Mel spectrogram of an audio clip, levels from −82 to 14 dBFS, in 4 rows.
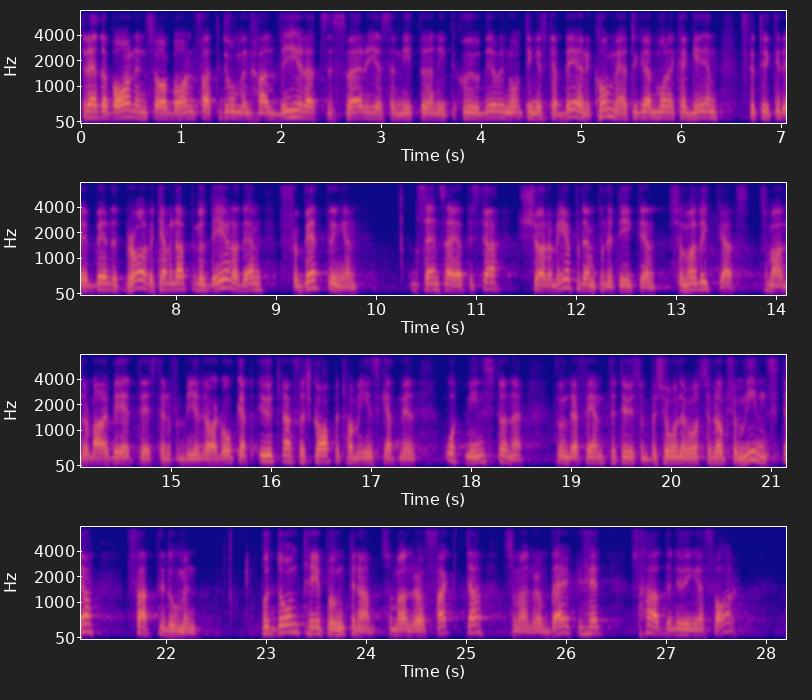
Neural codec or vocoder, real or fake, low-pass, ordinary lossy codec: codec, 16 kHz, 1.1 kbps, Voila-Tokenizer; fake; none; none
